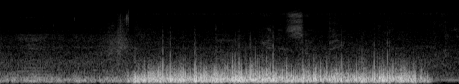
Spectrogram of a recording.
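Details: Sharp 1.5-ton air conditioner, three-blade fan, just serviced and cleaned after a drain leak: steady airy rush of strong airflow with no rattles, scraping or squeal; fan running cleanly.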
